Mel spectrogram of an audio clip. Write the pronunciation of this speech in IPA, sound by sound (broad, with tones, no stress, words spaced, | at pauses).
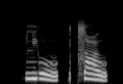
ljo˥˩ʊ̯ | t͡sɑ˥˩ʊ̯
